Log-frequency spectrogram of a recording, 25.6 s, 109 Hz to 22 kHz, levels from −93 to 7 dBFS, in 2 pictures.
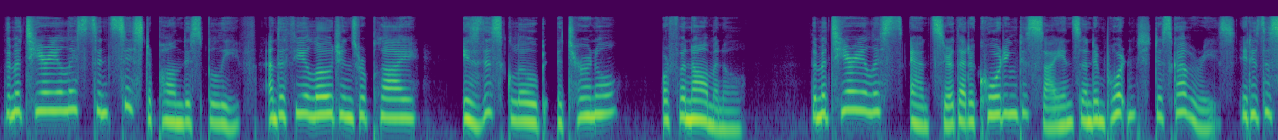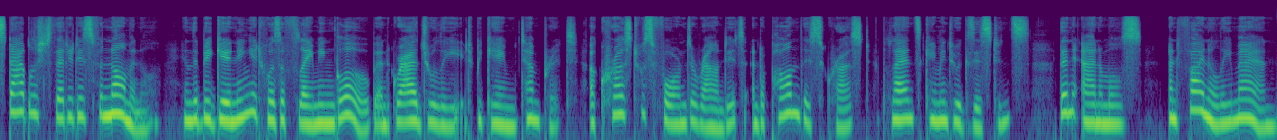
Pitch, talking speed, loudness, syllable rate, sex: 240 Hz, 155 wpm, -19 LUFS, 5.3 syllables/s, female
